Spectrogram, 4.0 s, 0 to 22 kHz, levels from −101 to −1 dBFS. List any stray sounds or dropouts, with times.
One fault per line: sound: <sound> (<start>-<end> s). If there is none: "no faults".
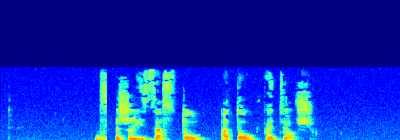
sound: dropout (1.1-1.2 s)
